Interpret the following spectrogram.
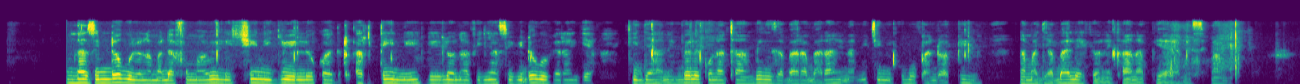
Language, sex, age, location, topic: Swahili, female, 36-49, Mombasa, government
